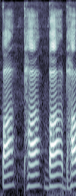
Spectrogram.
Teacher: जब आप पा फ बा भा बोलते हैं तो आप ओठों का प्रयोग करते हैं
